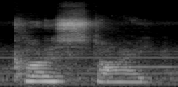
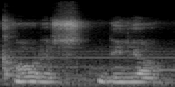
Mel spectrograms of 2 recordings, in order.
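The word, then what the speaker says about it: Cordis: Number 8 is Kodestai. Well, it's pronounced Kodestia. It's Latin. This mission's number 8 because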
